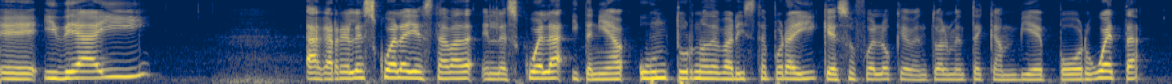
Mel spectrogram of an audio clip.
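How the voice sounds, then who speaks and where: In a Mexican accent, a woman with a fairly high pitch talks at a moderate pace with fairly even intonation, in a dry, close sound with no echo. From Mexico. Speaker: film producer. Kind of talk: casual chat.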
